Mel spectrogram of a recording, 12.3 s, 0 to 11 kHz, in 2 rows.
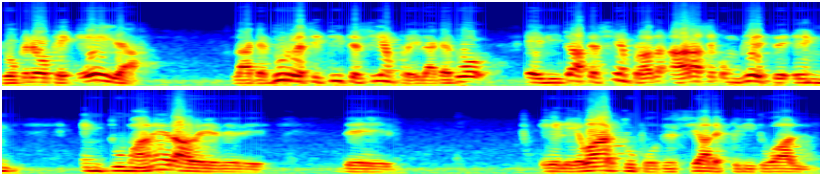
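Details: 40-year-old man with lifelong stuttering since birth, which he considers genetically inherited, and who says he used to block when speaking; stuttering.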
